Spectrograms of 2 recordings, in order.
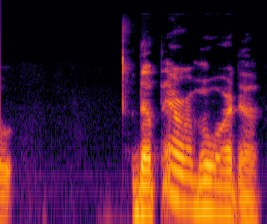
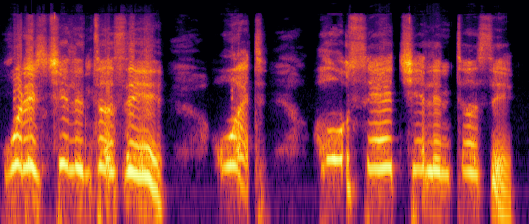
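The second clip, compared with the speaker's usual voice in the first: very high, loud shriek; very high, loud and incredulous; shrieking disbelief; 8 dB louder, slower than usual. Real, not acted. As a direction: yell the question in shock. Shouting the name in disbelief.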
